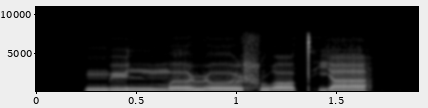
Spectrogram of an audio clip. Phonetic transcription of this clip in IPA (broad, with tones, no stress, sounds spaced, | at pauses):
m y˥˩ n m ɤ˥ ɻ o˥ ʊ̯ ʂ w ɔ˧˥ t̪ʰ j ä˥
